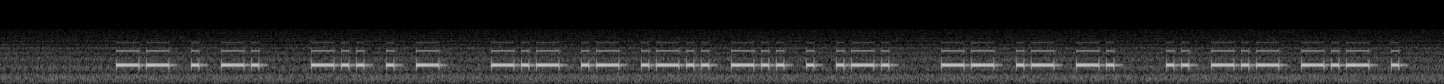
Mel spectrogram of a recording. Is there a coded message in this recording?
Yes: Morse code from 1.1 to 14.0 s, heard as a keyed tone, machine-sent, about 16 wpm, 910 Hz, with room echo. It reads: MEN DET KALDER MAN IKKE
